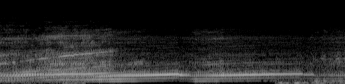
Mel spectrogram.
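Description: The engine of a 2016 Yamaha YZF R1, a 1000 cc sport motorcycle, revs hard, climbing in pitch, then drops back and holds a high whine. It is loud and close, with no voices.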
